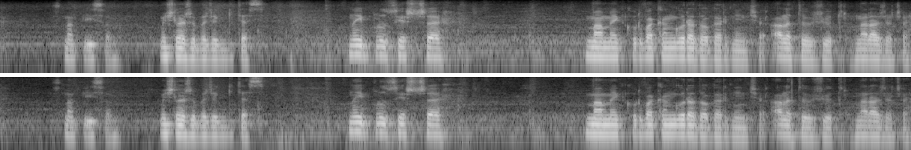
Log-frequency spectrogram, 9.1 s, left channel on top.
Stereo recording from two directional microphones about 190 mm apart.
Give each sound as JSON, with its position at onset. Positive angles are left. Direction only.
{"t": 0.6, "sound": "speech", "side_deg": -5}
{"t": 3.5, "sound": "speech", "side_deg": -15}
{"t": 5.9, "sound": "speech", "side_deg": -15}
